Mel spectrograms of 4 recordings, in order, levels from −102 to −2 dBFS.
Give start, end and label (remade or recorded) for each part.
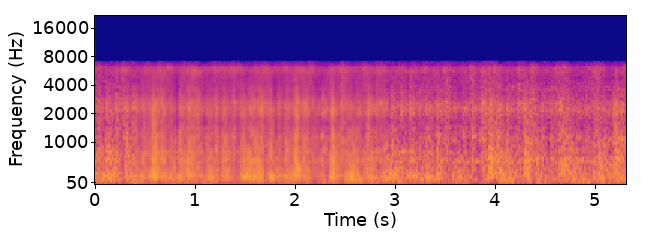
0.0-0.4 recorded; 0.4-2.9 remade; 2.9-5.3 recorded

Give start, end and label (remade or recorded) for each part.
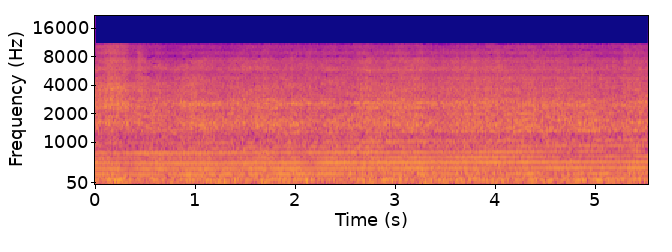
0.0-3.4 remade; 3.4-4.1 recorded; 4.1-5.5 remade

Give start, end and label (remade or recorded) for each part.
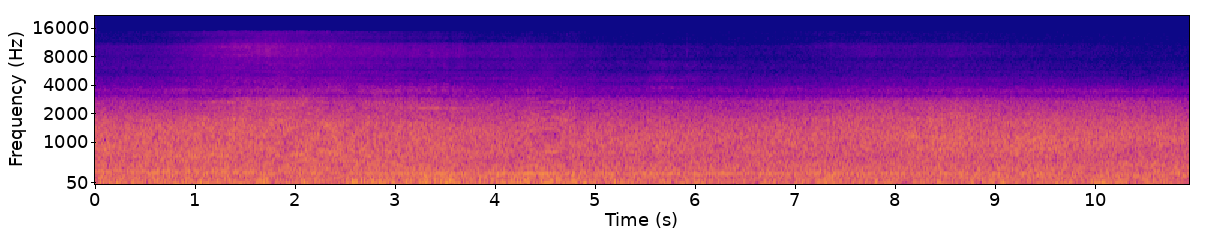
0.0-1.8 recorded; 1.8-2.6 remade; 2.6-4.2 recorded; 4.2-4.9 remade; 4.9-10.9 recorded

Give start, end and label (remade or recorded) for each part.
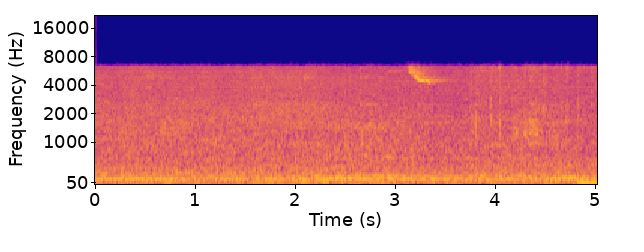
0.0-1.8 remade; 1.8-5.0 recorded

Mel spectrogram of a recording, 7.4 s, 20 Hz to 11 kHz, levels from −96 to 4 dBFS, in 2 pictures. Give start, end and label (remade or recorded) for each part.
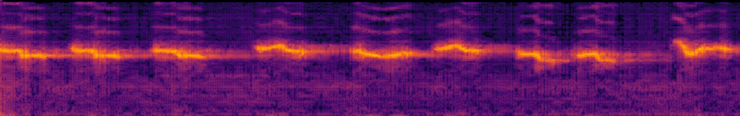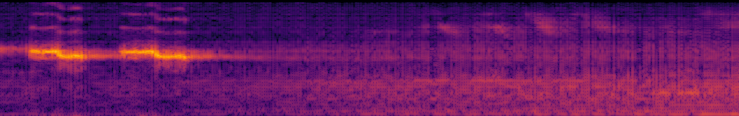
0.0-7.4 remade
